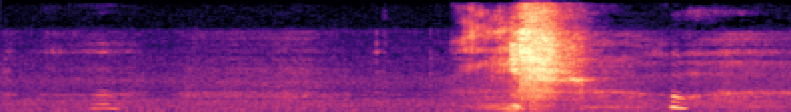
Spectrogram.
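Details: One loud sneeze over low room noise with a short sharp sound after, from an uncontrollable sneezing fit that left the person breathless and lightheaded.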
